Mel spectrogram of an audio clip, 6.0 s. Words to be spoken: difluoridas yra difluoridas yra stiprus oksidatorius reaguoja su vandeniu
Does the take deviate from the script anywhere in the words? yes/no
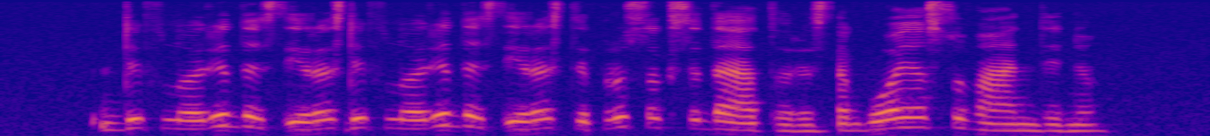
no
